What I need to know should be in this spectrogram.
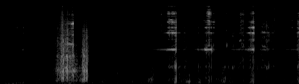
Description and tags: agudos vaso alreves
weird sounds in reverse
glass, reverse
